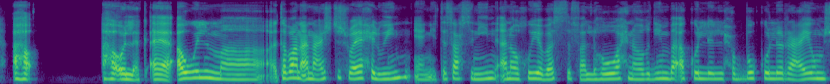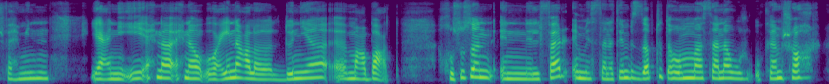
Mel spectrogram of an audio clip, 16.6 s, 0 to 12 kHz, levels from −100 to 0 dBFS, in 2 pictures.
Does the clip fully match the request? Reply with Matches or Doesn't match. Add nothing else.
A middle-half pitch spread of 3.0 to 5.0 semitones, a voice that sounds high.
Doesn't match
